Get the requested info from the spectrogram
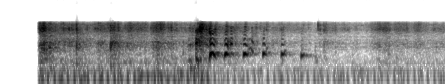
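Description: A dog nosing and biting a sheet of bubble wrap: plastic crinkling and rustling with scattered small pops and crackles. About two seconds in comes a quick run of short pitched calls, the loudest part, then the crinkling goes on more quietly.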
